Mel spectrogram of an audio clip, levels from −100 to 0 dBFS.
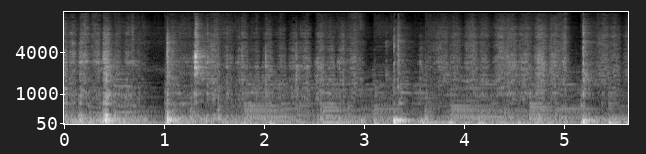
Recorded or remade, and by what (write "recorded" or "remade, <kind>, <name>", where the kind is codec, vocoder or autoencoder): recorded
